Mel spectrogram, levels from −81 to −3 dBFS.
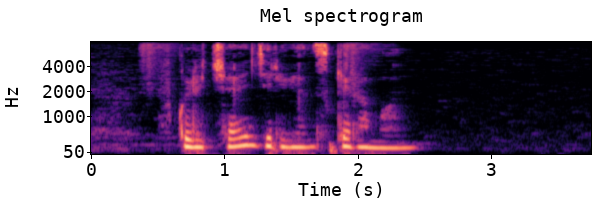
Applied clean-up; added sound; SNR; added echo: classical method log-MMSE.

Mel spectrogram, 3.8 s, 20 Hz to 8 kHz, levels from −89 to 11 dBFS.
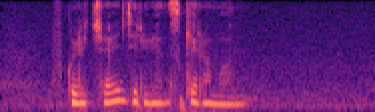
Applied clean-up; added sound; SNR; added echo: none; none; none; none.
